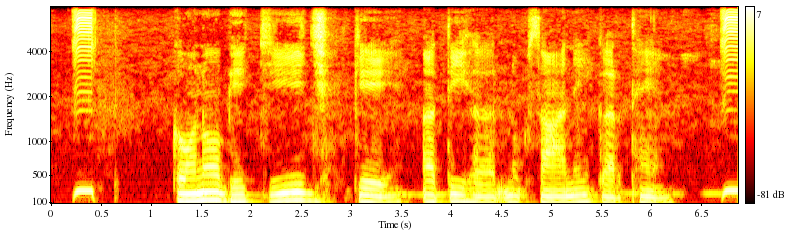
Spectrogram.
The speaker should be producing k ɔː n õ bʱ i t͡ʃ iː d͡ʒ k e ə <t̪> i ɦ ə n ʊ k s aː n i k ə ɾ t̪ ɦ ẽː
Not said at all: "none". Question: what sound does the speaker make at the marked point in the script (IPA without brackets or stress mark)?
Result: t̪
